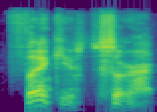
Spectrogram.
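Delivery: shaky thanks stifling a laugh; wobbling voice, holding back laughter; shakily. Acted. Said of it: "Erlan replied shakily".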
